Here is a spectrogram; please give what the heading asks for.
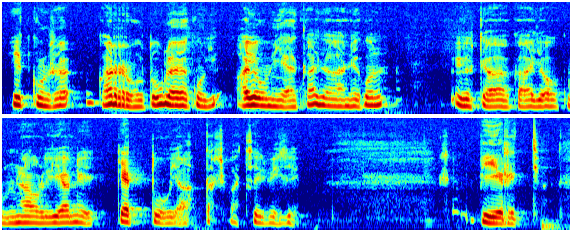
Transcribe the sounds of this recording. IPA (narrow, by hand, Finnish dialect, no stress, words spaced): siːt kun se kɑrhu tuleː kun̞ ɑjomiæ̝het ɑjɑː niːkun yhteː ɑikɑː joˑ kum minæ olij jɑ niː ketːuː jɑhtɑsiʋɑt silʋiːsiː piːritːiʋæ̥t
